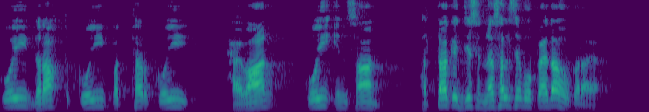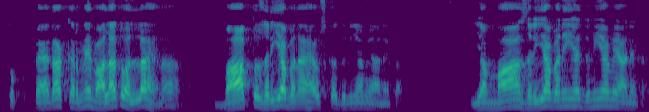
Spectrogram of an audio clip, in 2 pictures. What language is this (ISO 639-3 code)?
urd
